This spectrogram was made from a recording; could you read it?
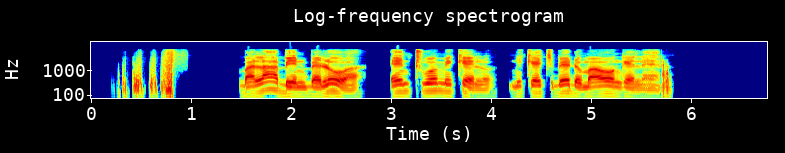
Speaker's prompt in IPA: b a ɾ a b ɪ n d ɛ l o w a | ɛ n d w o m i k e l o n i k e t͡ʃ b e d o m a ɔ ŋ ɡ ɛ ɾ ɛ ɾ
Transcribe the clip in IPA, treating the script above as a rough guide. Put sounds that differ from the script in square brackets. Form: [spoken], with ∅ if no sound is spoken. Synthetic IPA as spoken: b a [l] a b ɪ n [b] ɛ l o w a | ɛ n [t] w o m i k e l o n i k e t͡ʃ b e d o m a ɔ ŋ ɡ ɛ [l] ɛ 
